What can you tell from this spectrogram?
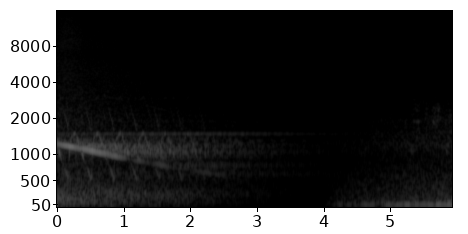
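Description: An emergency vehicle siren holds a steady wailing tone that slowly drops in pitch as it passes down a road, loud at first then fading, before road rumble swells again.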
